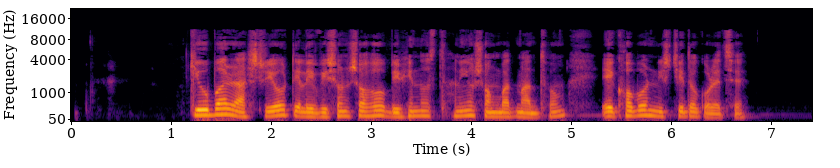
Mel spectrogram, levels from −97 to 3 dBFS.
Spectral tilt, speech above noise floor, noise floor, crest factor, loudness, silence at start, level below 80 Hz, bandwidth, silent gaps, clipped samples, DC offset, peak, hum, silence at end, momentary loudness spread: -6 dB/octave; 59 dB; -83 dBFS; 20 dB; -24 LUFS; 1.2 s; -58 dBFS; 11.5 kHz; none; under 0.1%; under 0.1%; -6 dBFS; none; 0.65 s; 12 LU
